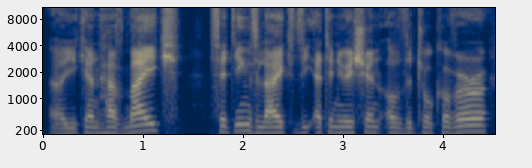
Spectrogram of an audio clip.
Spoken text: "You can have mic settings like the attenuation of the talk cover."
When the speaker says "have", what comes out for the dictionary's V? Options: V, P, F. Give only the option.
V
